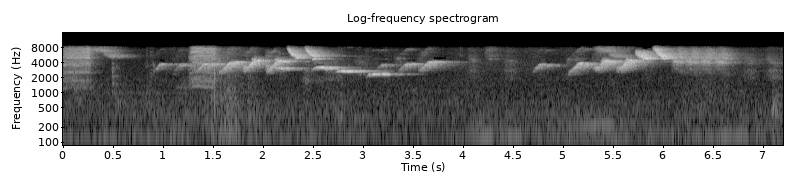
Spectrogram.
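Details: Male coleiro (double-collared seedeater) and his female: a dense, continuous stream of high twittering, buzzy slides and sharp chips in two long phrases, with a faint low background drone.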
